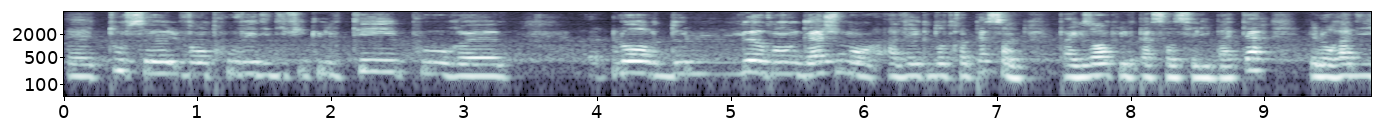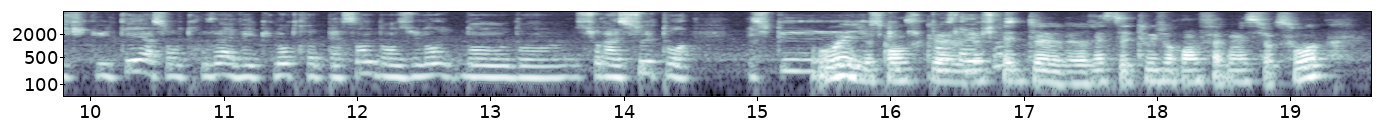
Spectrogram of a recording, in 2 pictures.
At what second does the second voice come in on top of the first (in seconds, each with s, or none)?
15.4 s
